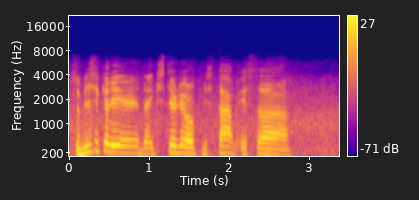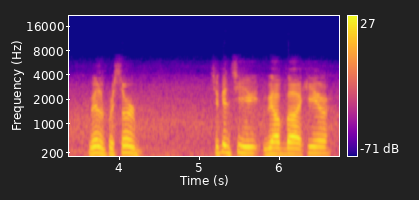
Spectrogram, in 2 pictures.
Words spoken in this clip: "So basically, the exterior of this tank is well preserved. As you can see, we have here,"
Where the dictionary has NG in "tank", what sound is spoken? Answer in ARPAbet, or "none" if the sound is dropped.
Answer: none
